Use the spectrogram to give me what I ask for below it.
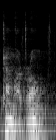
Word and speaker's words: Camarón: Camarón.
